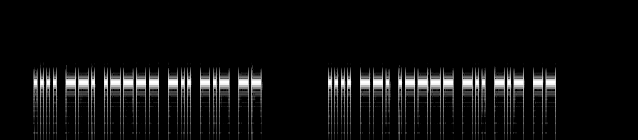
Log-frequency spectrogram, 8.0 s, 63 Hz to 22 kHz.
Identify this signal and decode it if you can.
Morse code, heard as a keyed tone, about 30 wpm, 700 Hz. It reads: HG1DKM HG1DKM
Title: DXCC-100 Call Signs - 6 Characters - Repeated 3x - 30wpm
